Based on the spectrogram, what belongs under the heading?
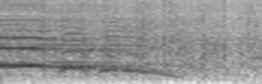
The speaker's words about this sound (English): So I've been really privileged that the theater group here has been doing a play of mine called Blood. How about a round of applause for the Cincinnati Players?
